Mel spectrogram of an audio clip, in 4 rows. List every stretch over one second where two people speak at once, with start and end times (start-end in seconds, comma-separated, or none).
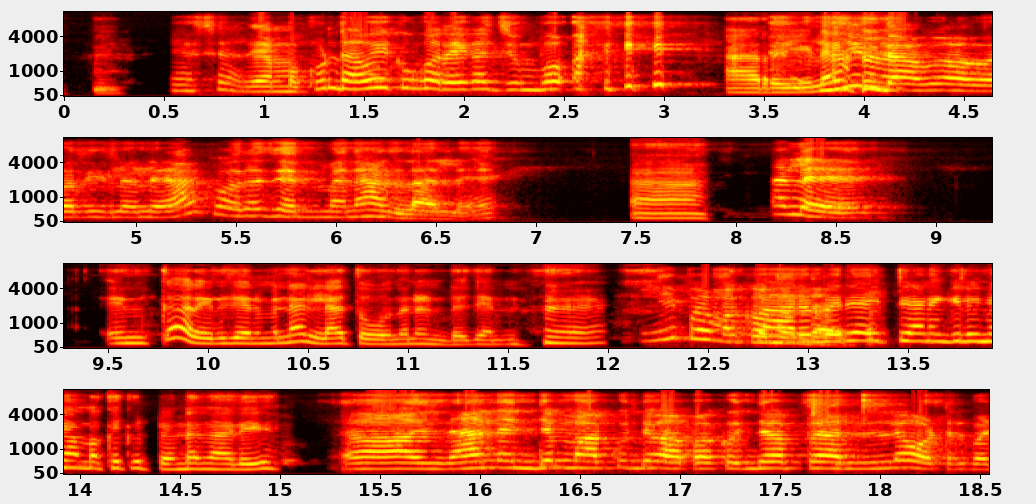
12.1-13.3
